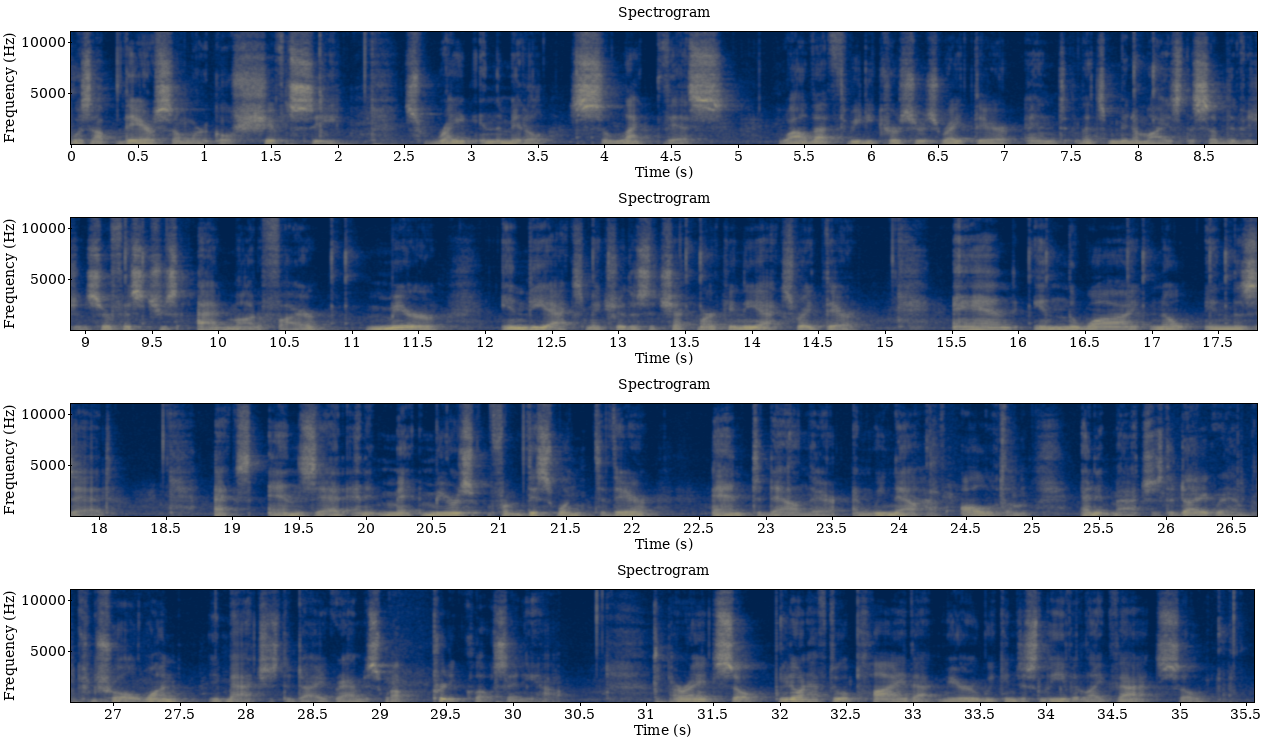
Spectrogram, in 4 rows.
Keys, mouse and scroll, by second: 1.8 shift+c, 3.8-6.5 drag, 7.9-11.9 drag, 12.8-19.4 drag, 23.2-24.9 middle drag, 24.8 KP_1, 26.7 ctrl+KP_1, 29.9 KP_1, 31.1 a, 32.0-33.8 middle drag.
